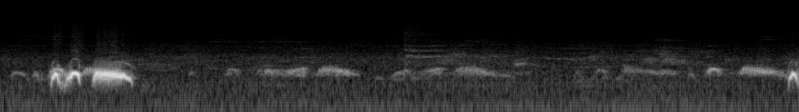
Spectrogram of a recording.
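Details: Spotted dove cooing to prompt other doves: one loud burst of three low hooting notes early, followed by a long stretch of faint, softer coos from farther doves.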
